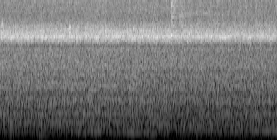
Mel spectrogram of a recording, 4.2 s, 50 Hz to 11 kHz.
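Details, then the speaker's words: Ford F150 idling: thin, steady high-pitched squeak from a slipping drive belt. "all right that's G it's the belt"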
